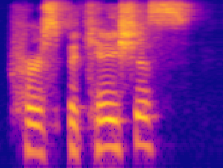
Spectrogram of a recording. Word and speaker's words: perspicacious: So again, the word is pronounced perspicacious, having a ready insight into and understanding of things.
